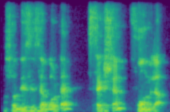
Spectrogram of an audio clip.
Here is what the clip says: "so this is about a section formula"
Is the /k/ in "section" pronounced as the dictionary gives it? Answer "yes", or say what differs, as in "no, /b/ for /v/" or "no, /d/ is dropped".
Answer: yes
